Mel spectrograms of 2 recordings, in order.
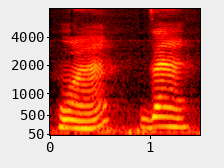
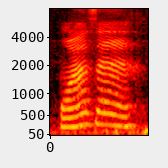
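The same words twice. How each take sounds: First: The phrase is said slowly and carefully. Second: The phrase is said quickly, stressing hóa.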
